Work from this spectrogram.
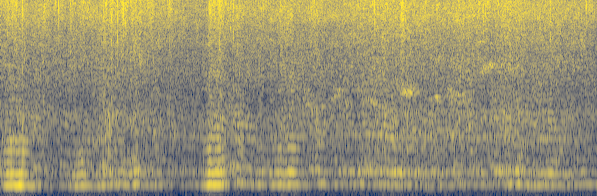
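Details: Busy honey bees flying at their hive entrance, a steady humming drone with brief louder buzzes from bees passing near.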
